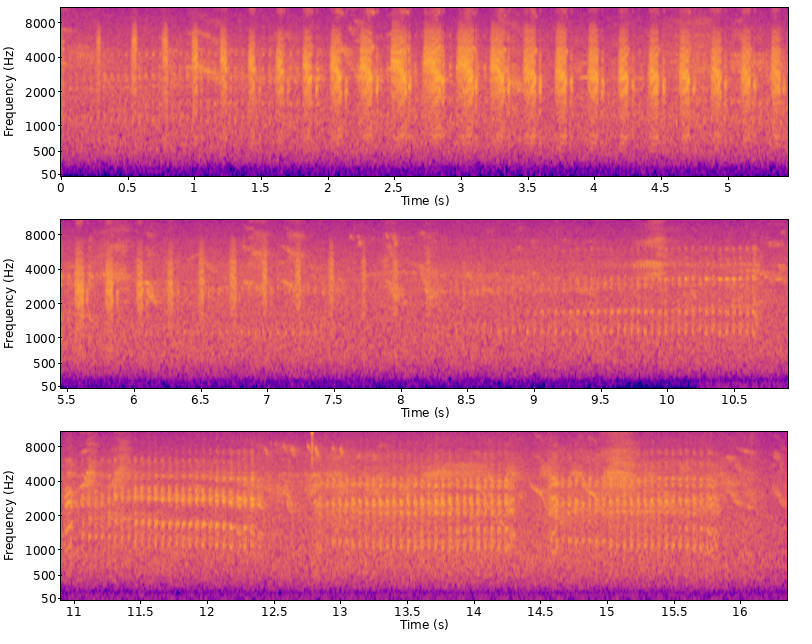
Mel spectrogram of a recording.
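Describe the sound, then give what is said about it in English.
A white tern (fairy tern, or Manu Oku), a protected Hawaiian seabird, gives its raspy call: a fast, steady stutter of harsh, buzzy notes that runs for several seconds, then gives way to scattered rasping cries over a constant background hiss. “You may know them as white terns or fairy terns.”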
